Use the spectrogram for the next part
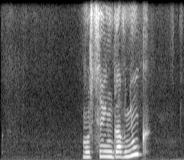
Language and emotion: Russian, angry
